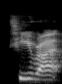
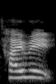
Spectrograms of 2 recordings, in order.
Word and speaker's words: T-Rat: So our community chat podcast, Tomboy T-Rat, yes, it's pronounced as T-Rat, not tirade, but T-Rat, the way we like to say it, featuring both of us, has become Asia's biggest all-female comedy chat podcast.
